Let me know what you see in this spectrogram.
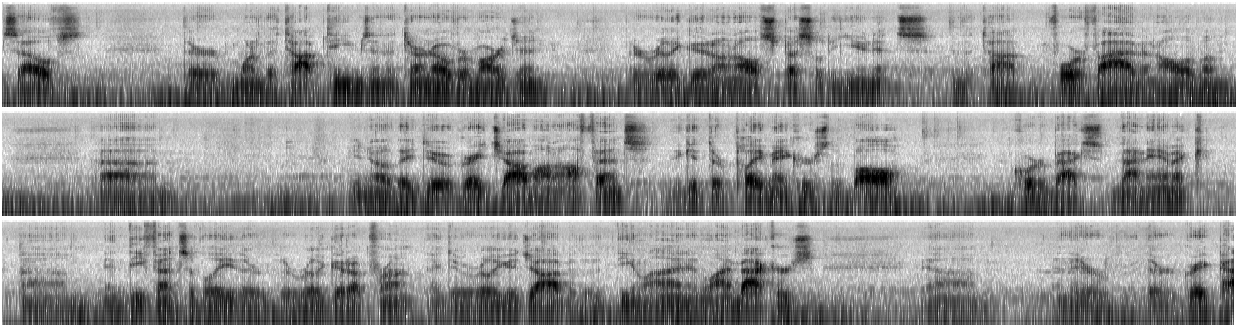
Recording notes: Wednesday Press Conference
